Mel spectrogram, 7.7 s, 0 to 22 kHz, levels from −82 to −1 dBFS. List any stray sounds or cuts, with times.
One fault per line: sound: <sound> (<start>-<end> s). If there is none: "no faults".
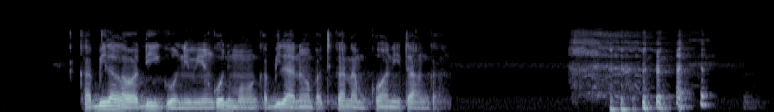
sound: laugh (5.7-7.2 s)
